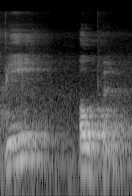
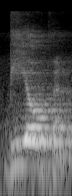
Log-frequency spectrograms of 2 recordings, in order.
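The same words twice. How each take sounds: First: The two words are said separately. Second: A y sound links the two words. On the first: "You can hear the two sounds" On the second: "you can hear the y in between the word be and the word open"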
